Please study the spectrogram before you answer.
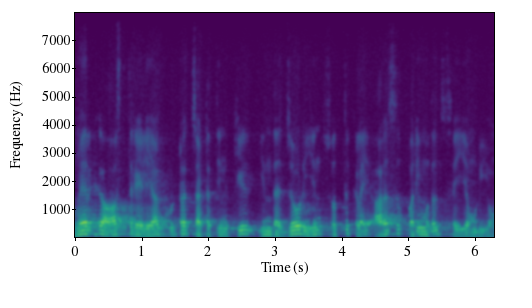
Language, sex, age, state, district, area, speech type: Tamil, male, 18-30, Tamil Nadu, Cuddalore, rural, read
